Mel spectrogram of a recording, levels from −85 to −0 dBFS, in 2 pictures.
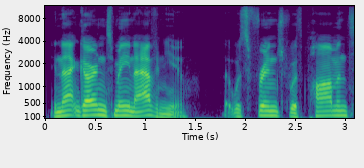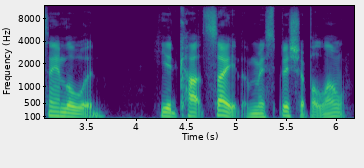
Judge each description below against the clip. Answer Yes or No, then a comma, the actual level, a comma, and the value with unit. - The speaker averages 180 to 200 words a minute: Yes, average, 195 wpm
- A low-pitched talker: Yes, low, 120 Hz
